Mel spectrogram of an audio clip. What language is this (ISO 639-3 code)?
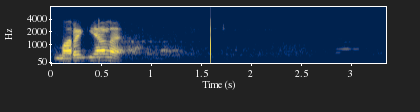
doi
